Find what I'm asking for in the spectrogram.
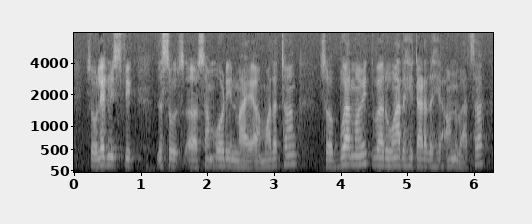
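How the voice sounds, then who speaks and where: A man talks in a fairly high pitch with fairly even intonation. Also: moderate pace. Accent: Nepali. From Nepal. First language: Nepali. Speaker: graduating chemistry student. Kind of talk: graduation thank-you speech. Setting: ceremony with audience. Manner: halting.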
